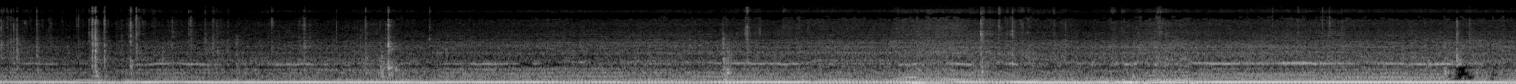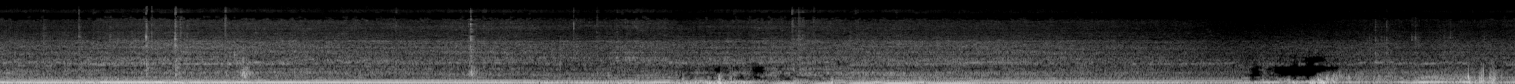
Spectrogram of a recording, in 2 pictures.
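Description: Lamborghini Aventador SV's naturally aspirated V12 running at low revs, a steady deep drone, while the car is moved slowly onto a car-transporter trailer.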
